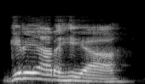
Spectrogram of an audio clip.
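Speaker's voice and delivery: thick New York accent. Suggesting how to say goodbye in Yonkers, in a thick New York accent. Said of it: "say goodbye in a really thick New York accent".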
